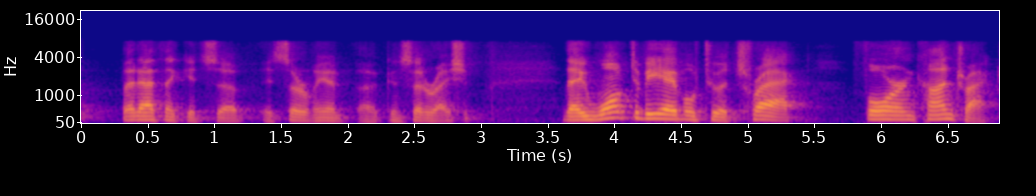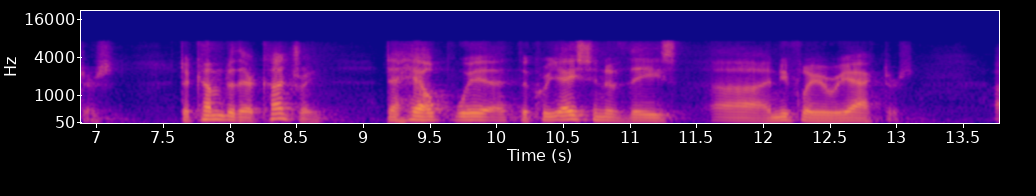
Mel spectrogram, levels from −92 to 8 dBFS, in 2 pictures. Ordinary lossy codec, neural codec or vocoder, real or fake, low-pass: MP3, 48 kbps; codec, 16 kHz, about 1 kbps, DyCAST, with the encoder's durations; fake; 7.2 kHz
